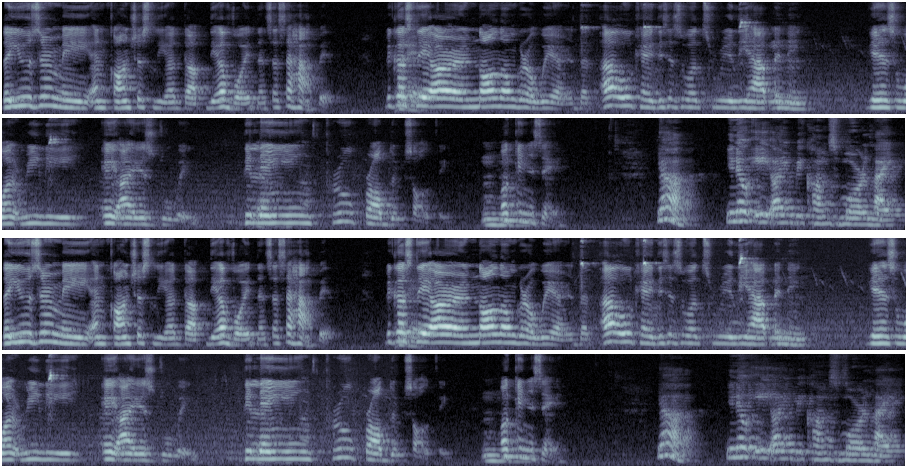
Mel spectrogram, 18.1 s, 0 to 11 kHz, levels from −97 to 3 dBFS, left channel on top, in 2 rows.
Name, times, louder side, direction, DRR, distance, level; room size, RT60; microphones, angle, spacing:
voice 1, 0.0-3.3 3.8-8.0 8.7-11.0 11.5-13.3 14.0-14.6, right 2 dB, 15° right, 0.9 m, -27 dB
voice 2, 3.9-4.2 7.7-8.0 11.5-11.7 13.8-14.4 15.6-15.9 16.3-18.0, left 2 dB, 70° left, 6.1 m, -33 dB
sound 1, 5.7-13.0, right 11 dB, 75° right, 1.3 m, -38 dB
28.0 x 12.0 x 3.4 m
head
